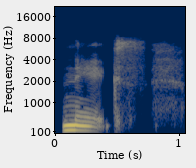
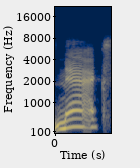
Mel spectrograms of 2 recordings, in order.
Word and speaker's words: NAICS: And I know people pronounce that several different ways. When I came up as a procurement, you know, staff in in the Air Force, it was NAX, but some people call it Knack, you know, whatever.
